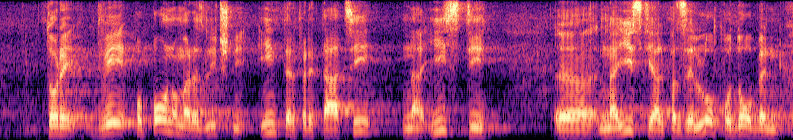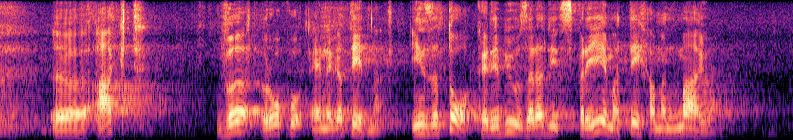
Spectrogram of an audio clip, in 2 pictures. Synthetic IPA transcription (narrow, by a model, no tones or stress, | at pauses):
t̪oːɾɛjd̪ʋeːpɔpɔwnɔmaɾazlit͡ʃniint̪ɛɾpɾɛt̪aːt̪siji | naʔist̪i | naist̪ialpazɛlopɔd̪oːbən | a̰kt̪ | ʋəɾoːkuɛːnɛɡat̪eːd̪na̰inzat̪oːkɛɾjɛbiwzaɾaːd̪ispɾɛjeːmat̪examand̪maːjɔ̰w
